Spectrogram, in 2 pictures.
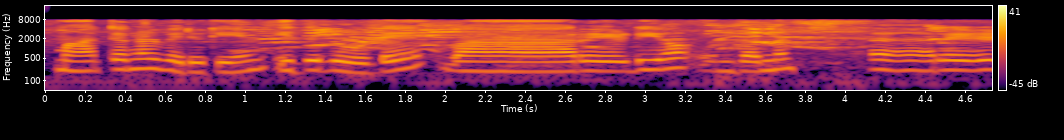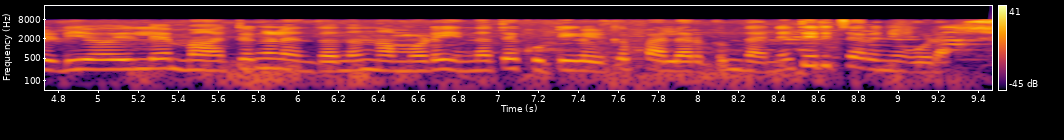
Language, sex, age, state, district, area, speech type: Malayalam, female, 30-45, Kerala, Kollam, rural, spontaneous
